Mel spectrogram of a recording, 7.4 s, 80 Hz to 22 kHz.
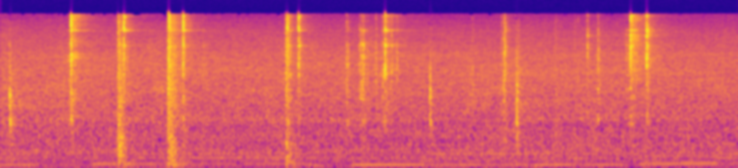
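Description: Sharp clicks and knocks of hands working an Aero Catch quick-release bumper fastener and the front bumper edge into place on a Nissan 240SX, several of them spread out, the loudest about a second and a second and a half in.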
